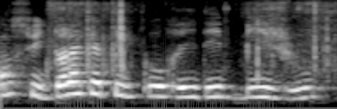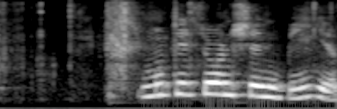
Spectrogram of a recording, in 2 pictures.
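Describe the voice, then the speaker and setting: Noticeable background noise surrounds a woman's high-pitched voice. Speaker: craft video creator. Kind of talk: craft showcase video.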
